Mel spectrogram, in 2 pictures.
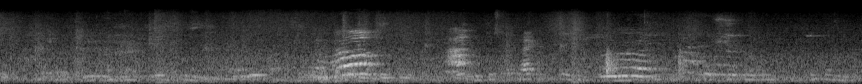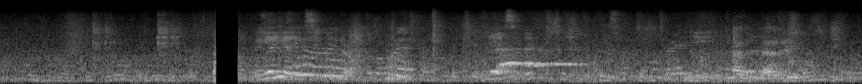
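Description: Adults murmur quietly nearby.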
